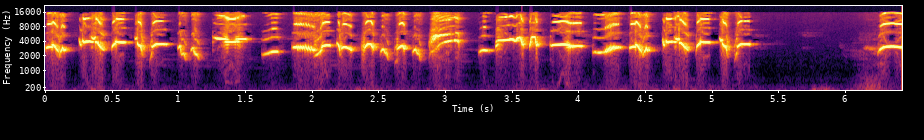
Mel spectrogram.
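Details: Kacer, the Oriental magpie-robin, in a lure recording of harsh agitated song: dense run of sharp whistled and chattering phrases, rising and falling slurs, then a brief pause before singing resumes.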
